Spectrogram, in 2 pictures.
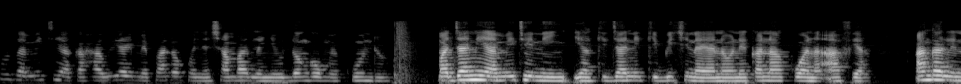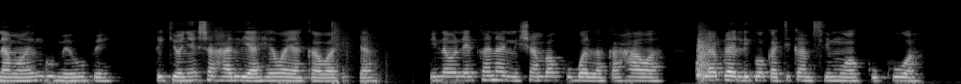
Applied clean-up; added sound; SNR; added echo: neural mask model RNNoise.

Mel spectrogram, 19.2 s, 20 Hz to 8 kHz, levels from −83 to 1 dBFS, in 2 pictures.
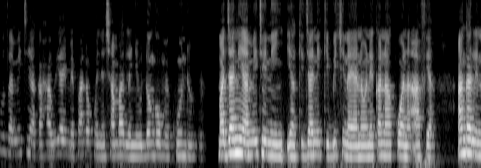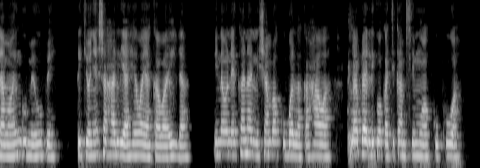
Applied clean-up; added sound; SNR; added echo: neural mask model Resemble Enhance denoiser.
